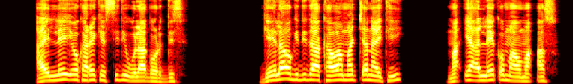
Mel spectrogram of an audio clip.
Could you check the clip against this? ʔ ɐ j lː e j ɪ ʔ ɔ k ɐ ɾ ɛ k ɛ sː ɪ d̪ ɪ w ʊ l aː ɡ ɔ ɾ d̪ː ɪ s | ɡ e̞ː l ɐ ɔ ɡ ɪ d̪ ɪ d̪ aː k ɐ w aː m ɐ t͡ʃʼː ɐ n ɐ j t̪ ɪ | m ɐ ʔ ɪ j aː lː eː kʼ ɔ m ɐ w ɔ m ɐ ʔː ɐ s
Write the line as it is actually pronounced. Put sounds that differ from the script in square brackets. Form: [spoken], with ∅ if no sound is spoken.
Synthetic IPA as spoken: ʔ ɐ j lː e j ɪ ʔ ɔ k ɐ ɾ ɛ k ɛ sː ɪ d̪ ɪ w ʊ l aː ɡ ɔ ɾ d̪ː ɪ s | ɡ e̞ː l ɐ ɔ ɡ ɪ d̪ ɪ d̪ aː k ɐ w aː m ɐ t͡ʃʼː ɐ n ɐ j t̪ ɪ | m ɐ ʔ ɪ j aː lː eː kʼ ɔ m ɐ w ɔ m ɐ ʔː ɐ s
